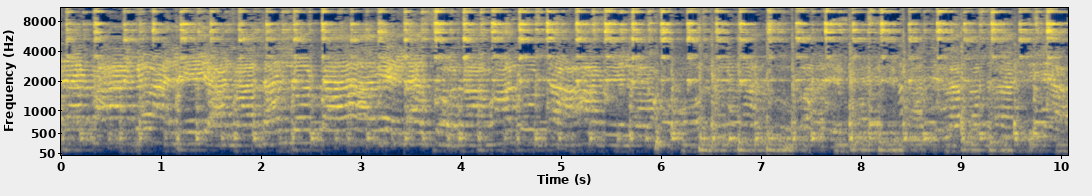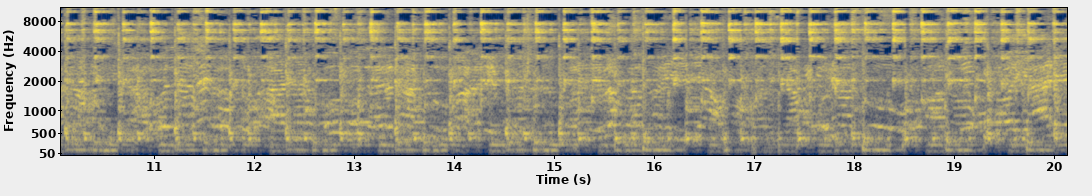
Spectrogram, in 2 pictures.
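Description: Women singing a folk song together, accompanied by a rattling hand percussion, with a dholak drum coming in with a steady beat about six seconds in.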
